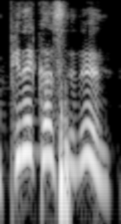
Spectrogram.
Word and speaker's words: Pinechas: 자, 피네카스는 무슨 말이냐면 비느하스의 히브리 발음이에요.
